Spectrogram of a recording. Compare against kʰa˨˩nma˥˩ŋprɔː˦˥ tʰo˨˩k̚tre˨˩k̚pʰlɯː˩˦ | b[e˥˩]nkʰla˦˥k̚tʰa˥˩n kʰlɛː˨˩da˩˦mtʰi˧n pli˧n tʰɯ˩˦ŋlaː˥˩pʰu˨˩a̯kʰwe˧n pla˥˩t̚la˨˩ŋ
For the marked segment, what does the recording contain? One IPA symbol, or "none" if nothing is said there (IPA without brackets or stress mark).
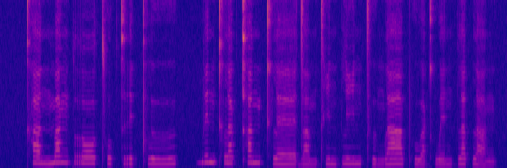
e˥˩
